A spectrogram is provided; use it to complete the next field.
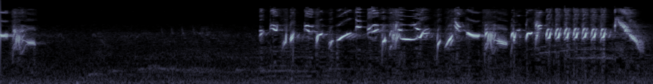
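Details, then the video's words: European goldfinch in khalawi-style song: one brief chirp, a quiet gap, then a long, lively stream of high, liquid twitters and whistles that ends in a fast, rattling buzzy trill, against a clean, quiet background. "singing carduelis"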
